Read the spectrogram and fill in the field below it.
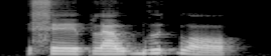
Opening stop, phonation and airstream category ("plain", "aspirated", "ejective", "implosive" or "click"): plain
